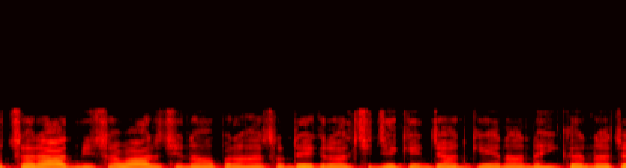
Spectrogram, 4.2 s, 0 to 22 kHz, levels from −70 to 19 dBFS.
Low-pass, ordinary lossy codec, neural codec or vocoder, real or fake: none; none; codec, 16 kHz, 8 kbps, FunCodec, trained on Chinese and English, 25 frames a second; fake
